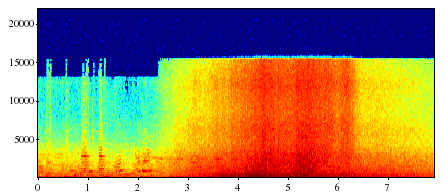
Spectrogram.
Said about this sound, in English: Out of the darkness, a stormy sea hurls waves against the rocks.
